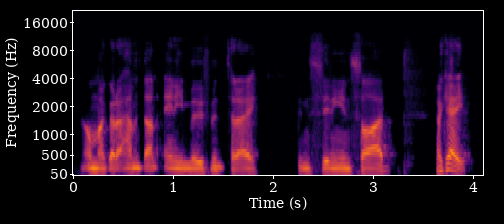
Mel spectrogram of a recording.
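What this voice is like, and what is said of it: Out of breath, panting. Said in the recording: “I'm out of breath here.”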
